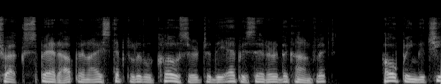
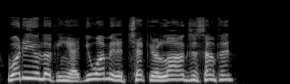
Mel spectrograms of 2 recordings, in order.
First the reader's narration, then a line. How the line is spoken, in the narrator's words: Lolo Long was momentarily distracted and shouted at the truck driver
